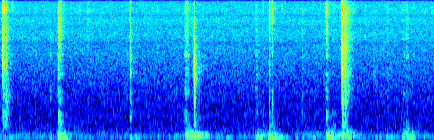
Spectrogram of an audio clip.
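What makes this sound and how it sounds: A solid white plaster block, held in one hand, is scraped repeatedly with a small metal seafood pick to dig out a shallow hollow as crumbs gather on its surface. Seven short, dry scrapes and ticks sound at an uneven pace, each a bright crisp scratch with a soft low thump, separated by quiet gaps.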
